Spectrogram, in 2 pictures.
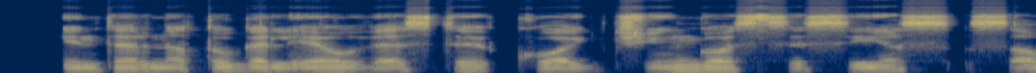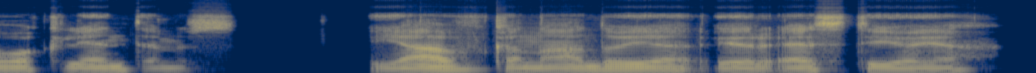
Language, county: Lithuanian, Klaipėda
